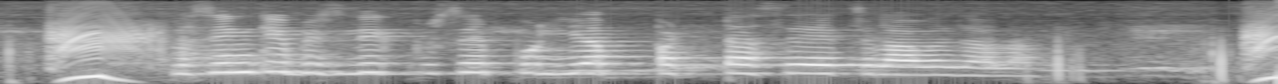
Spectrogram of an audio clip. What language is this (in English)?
Bhojpuri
